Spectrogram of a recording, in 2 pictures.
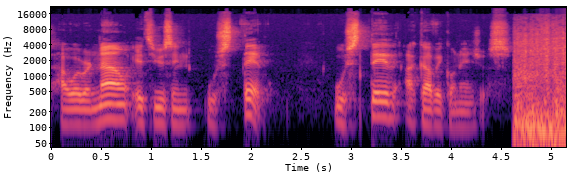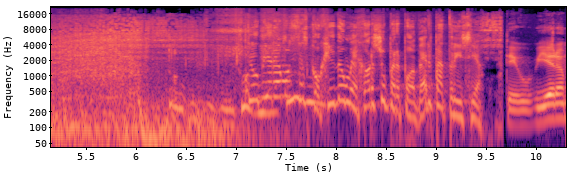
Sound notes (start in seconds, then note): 1.2 speaking in Spanish; 4.6 thunder crashing; 7.3 speaking in Spanish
